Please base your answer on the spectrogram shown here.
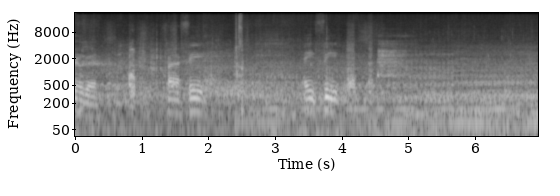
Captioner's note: outboard motor puttering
